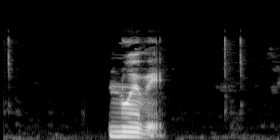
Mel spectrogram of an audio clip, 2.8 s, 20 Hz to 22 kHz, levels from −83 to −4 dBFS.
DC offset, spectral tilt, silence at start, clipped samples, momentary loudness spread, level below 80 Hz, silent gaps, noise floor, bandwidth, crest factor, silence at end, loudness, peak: under 0.1%; -5.5 dB/octave; 1.1 s; under 0.1%; 26 LU; -62 dBFS; none; -63 dBFS; 7.8 kHz; 20 dB; 1.2 s; -17 LUFS; -2 dBFS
